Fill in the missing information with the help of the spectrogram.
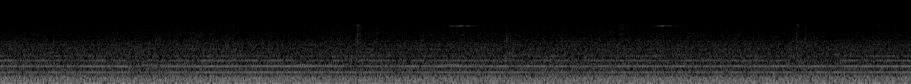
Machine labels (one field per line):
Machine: fan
